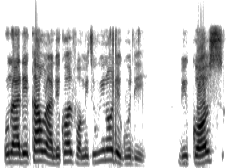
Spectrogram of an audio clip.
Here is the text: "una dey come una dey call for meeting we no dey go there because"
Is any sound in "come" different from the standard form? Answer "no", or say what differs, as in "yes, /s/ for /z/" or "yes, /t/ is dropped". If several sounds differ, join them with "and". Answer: yes, /m/ is dropped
